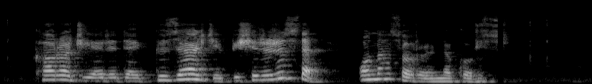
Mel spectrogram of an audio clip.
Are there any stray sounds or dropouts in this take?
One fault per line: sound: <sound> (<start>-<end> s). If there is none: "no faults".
sound: dropout (5.0-5.0 s)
